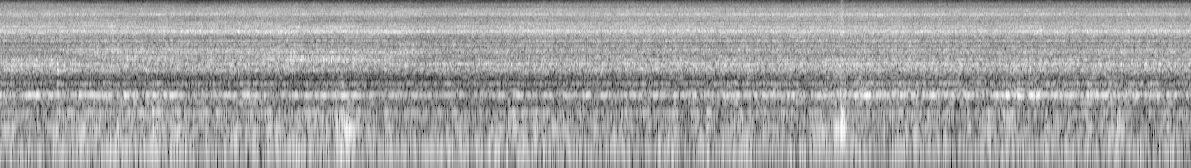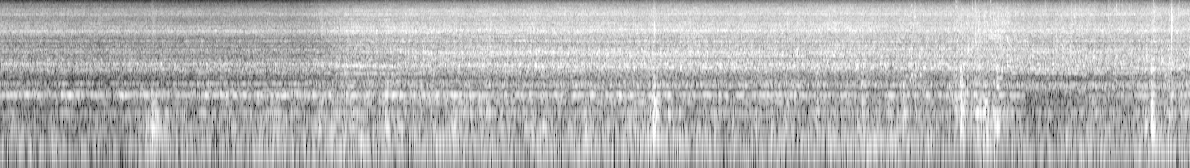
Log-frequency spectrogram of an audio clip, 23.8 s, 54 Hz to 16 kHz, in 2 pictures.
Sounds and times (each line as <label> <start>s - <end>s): old school train toilet 14.0s - 23.8s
